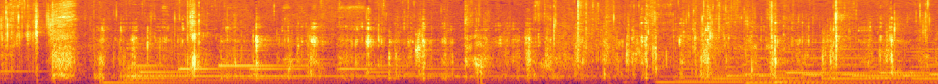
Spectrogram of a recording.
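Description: A mouthful of stuffed-crust pepperoni pizza being chewed close to the microphone, with many short mouth clicks, over soft background music with held low notes.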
